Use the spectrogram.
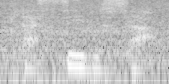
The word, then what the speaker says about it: Placidusax: Devour its throbbing heart, I will grant you the strength required in the name of my lord, Placidusax. Ah, so now we officially know how Placidusax is actually pronounced.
